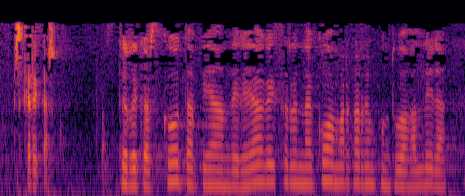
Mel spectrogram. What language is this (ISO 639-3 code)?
eus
